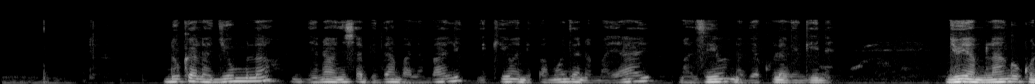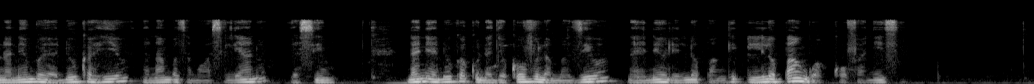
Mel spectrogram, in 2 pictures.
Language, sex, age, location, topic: Swahili, female, 25-35, Nakuru, finance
